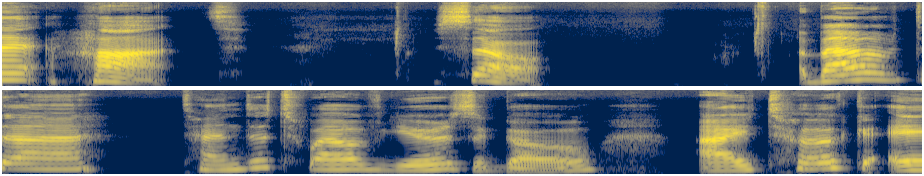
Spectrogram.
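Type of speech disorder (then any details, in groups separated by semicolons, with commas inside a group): Bulbar dysarthria; bulbar onset ALS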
